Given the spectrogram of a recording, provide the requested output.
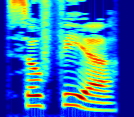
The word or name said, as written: sofía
